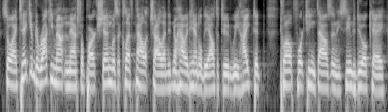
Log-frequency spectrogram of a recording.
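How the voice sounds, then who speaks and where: A man in his sixties, a panelist telling a personal story with lively, acted-out quotes. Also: on the high side, quick pace. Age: 60s. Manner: animated storyteller, acts out quoted voices.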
